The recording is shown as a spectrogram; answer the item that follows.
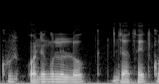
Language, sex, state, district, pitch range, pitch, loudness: Bengali, male, West Bengal, Malda, 100-120 Hz, 115 Hz, -18 LUFS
